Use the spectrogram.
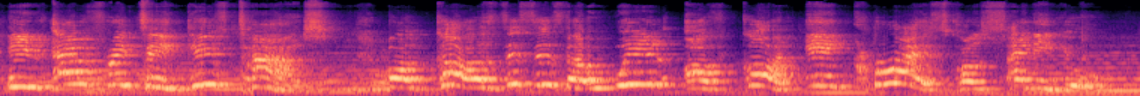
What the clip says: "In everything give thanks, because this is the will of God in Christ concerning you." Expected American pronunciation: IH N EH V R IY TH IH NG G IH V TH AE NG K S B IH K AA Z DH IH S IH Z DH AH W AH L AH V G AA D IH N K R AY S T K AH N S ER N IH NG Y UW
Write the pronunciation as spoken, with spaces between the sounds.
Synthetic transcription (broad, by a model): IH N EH V R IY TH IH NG G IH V T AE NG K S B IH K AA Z DH IH S IH Z DH AH W AH L AH V G AA D IH N K R AY S T K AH N S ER N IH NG Y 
